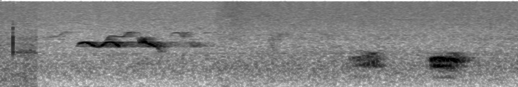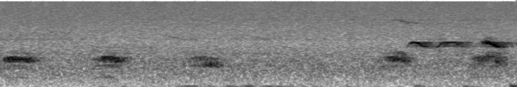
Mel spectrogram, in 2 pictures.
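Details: Common raven (Corvus corax) on a hill walk in Highland Perthshire, Scotland, gives a series of deep, honking croaks, about two a second. It is an assertive call announcing its presence. A skylark's high, thin warbling sounds at the start and end.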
